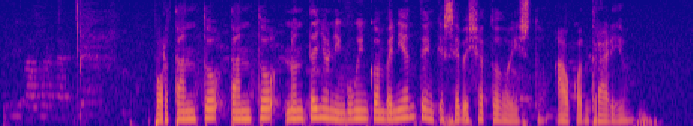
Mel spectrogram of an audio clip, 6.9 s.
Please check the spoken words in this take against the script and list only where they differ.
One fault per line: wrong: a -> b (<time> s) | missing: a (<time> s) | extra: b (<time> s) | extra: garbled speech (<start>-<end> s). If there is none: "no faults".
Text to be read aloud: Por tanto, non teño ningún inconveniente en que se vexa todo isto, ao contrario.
extra: tanto (2.3 s)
